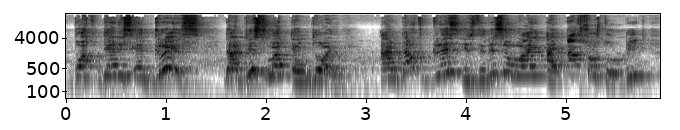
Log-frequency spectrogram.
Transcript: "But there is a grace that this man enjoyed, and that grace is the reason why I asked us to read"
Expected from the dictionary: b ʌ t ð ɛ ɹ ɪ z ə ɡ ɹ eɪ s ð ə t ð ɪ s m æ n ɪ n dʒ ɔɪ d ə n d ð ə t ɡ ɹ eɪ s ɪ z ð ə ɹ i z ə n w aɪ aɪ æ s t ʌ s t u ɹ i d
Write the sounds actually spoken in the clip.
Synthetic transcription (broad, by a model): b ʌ t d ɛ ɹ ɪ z ə ɡ ɹ eɪ s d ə t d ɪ s m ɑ n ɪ n dʒ ɔɪ ə n d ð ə t ɡ ɹ eɪ s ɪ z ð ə ɹ i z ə n w aɪ aɪ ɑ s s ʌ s t u ɹ i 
